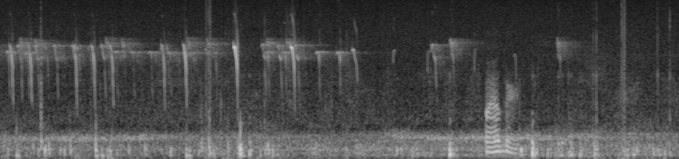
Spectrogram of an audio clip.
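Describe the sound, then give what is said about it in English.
Wild birds call repeatedly in quick, overlapping squawks and chirps across the whole stretch, some sharp, with a rumbling, busy background beneath them; the birds are taking off to the south and circling around. “Sounds like maybe more wild birds are coming. They are taking off.”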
